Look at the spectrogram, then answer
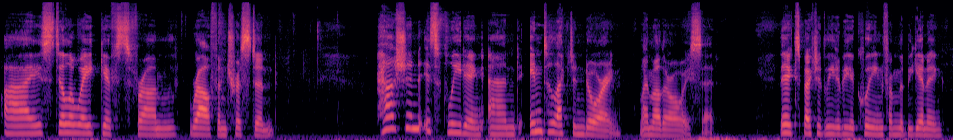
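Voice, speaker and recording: A woman's voice: medium pitch, clean tone, close to an everyday voice. A woman playing a headstrong, protective young princess in a screenplay table read, formal and earnest. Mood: reflective.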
